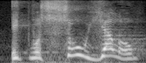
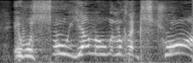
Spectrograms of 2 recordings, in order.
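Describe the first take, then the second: First: Said in the usual way. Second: Higher, animated retelling; emphatic. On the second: Real, not acted. Pastor telling Nadia about the neighbor's grass, animated. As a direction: stress SO and paint the straw. Repeats line louder.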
